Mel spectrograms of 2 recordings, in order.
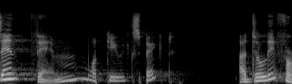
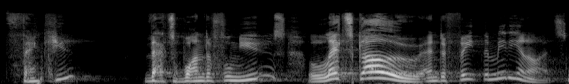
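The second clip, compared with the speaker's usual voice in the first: higher and louder, hammed-up enthusiasm; mock eager reply; 4 semitones higher, 7 dB louder than usual. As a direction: play Gideon as a keen volunteer, tongue in cheek. Imagined eager reply from Gideon.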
